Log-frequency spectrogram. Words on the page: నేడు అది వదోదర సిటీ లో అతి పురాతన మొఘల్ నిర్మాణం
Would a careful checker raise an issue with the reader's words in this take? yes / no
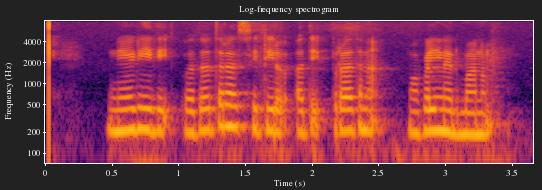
yes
